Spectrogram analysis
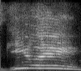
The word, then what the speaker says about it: Ghislaine: And I had about 10,000 comments telling me it's Ghislaine, like Guy and Lane.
